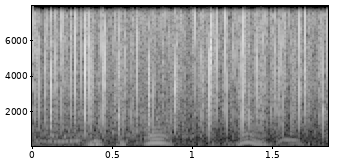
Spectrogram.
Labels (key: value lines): label: biophony, cascading saw
recorder: SoundTrap 600 or HydroMoth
